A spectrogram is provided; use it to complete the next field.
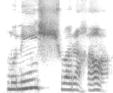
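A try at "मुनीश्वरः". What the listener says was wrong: Okay, good.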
